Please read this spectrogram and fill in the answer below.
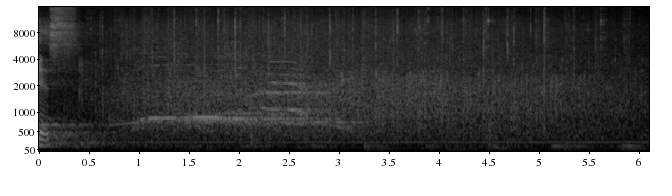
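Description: Audience applauding, fairly faint, swelling over the first two seconds and then slowly dying away.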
